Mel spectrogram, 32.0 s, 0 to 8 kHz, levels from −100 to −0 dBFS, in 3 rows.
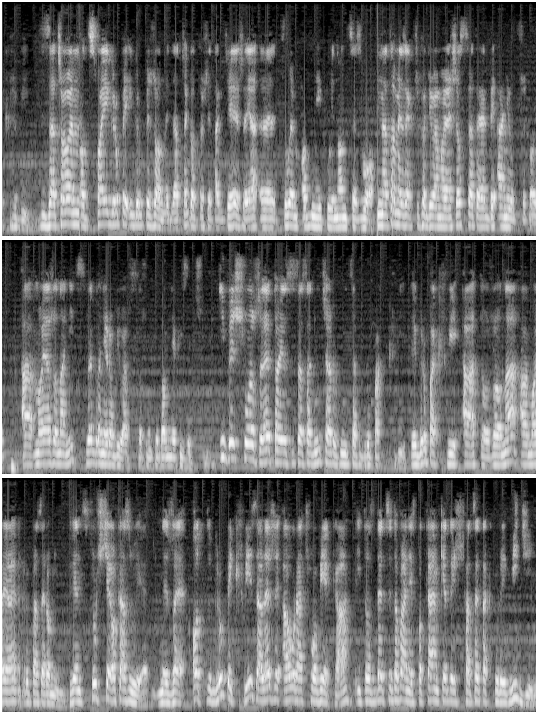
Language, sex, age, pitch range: Polish, male, 50-69, 125-145 Hz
